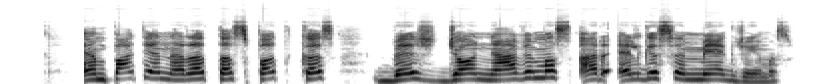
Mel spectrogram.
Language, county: Lithuanian, Vilnius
